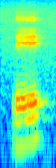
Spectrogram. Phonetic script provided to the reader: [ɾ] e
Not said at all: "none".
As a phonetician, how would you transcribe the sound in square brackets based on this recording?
ɾ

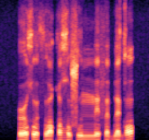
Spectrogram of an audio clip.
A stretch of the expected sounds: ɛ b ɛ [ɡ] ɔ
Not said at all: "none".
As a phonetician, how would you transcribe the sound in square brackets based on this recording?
ɡ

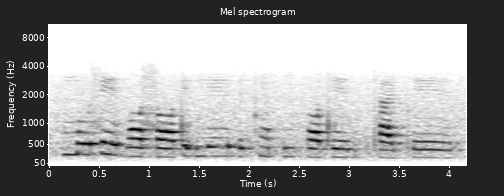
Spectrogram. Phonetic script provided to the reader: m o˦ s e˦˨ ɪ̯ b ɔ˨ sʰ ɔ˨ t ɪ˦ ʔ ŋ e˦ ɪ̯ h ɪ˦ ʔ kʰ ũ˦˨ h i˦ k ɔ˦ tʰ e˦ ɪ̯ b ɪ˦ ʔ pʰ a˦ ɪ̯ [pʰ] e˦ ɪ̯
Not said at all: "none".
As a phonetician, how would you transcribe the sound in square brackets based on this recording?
pʰ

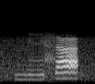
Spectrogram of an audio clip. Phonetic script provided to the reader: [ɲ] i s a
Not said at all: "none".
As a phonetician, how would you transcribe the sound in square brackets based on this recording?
n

